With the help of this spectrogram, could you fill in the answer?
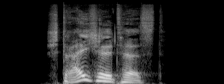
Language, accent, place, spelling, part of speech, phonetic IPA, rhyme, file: German, Germany, Berlin, streicheltest, verb, [ˈʃtʁaɪ̯çl̩təst], -aɪ̯çl̩təst, De-streicheltest.ogg
- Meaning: inflection of streicheln: 1. second-person singular preterite 2. second-person singular subjunctive II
